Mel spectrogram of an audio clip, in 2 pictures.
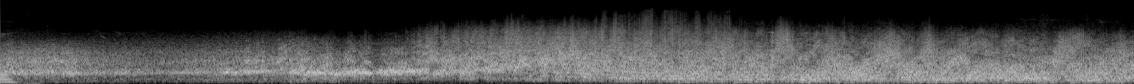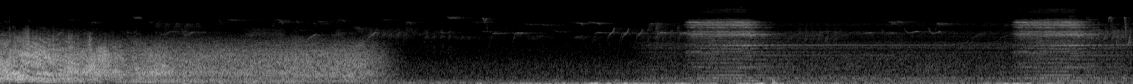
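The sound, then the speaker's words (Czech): A propeller airplane roars past overhead, its loud engine drone swelling quickly, sweeping down in pitch as it passes, then cutting away abruptly to near quiet with a few faint sounds. “Třeba poletí ještě zpátky. A už se vrací.”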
